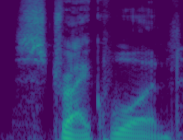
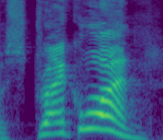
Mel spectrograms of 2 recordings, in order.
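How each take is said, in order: First: Said in the usual way. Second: Loud, high umpire bellow; umpire's call. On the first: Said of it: "The husband goes". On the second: Acted. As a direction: call it like an ump behind the plate. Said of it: "you hear an ump go".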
